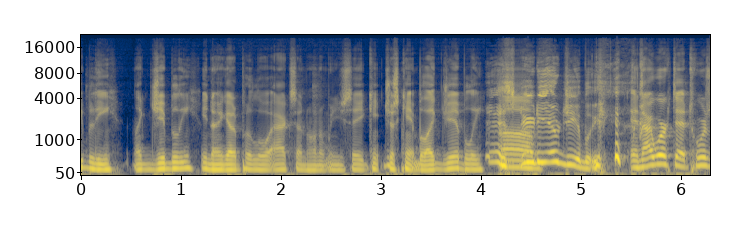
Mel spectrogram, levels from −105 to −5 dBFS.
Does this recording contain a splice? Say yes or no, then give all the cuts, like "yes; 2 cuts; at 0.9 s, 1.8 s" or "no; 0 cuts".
yes; 2 cuts; at 1.2 s, 4.1 s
